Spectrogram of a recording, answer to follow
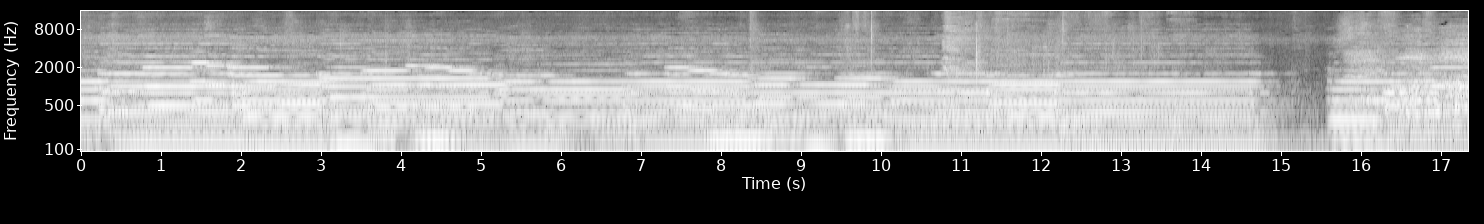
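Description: Church organ playing a hymn introduction: sustained chords over a moving pedal bass line, with a brief break about a second before the end.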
